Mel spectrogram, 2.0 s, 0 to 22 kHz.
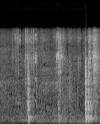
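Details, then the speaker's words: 2000 Dodge Durango, about 162,739 miles, body being rocked: three hollow clunks about a second apart; the loose underslung spare tire is shaking in its carrier. It is to be tightened back up and rechecked. "all right before we get down there i'm willing to bet it's the spare tire shaking loose"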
